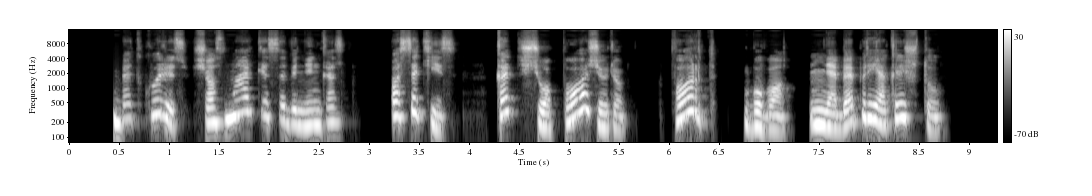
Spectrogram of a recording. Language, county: Lithuanian, Alytus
